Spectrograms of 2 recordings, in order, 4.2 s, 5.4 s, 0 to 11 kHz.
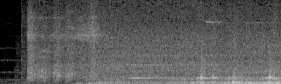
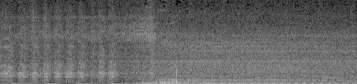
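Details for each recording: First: Kia Pro Ceed GT with a long-standing cold-start misfire, started at 2 °C: idle shakes and stumbles with irregular missing beats, far worse than before, engine light flashing and rotten-egg smell; owner wonders if catalytic converter is the cause. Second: Kia Ceed GT (owner calls it "Pro Ceed GT") with a long-running cold-start misfire: with the coolant temperature sensor unplugged, the engine catches after brief cranking and ticks over evenly, no misfire, and still none once it is plugged back in. Owner suspects the coolant temperature circuit.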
